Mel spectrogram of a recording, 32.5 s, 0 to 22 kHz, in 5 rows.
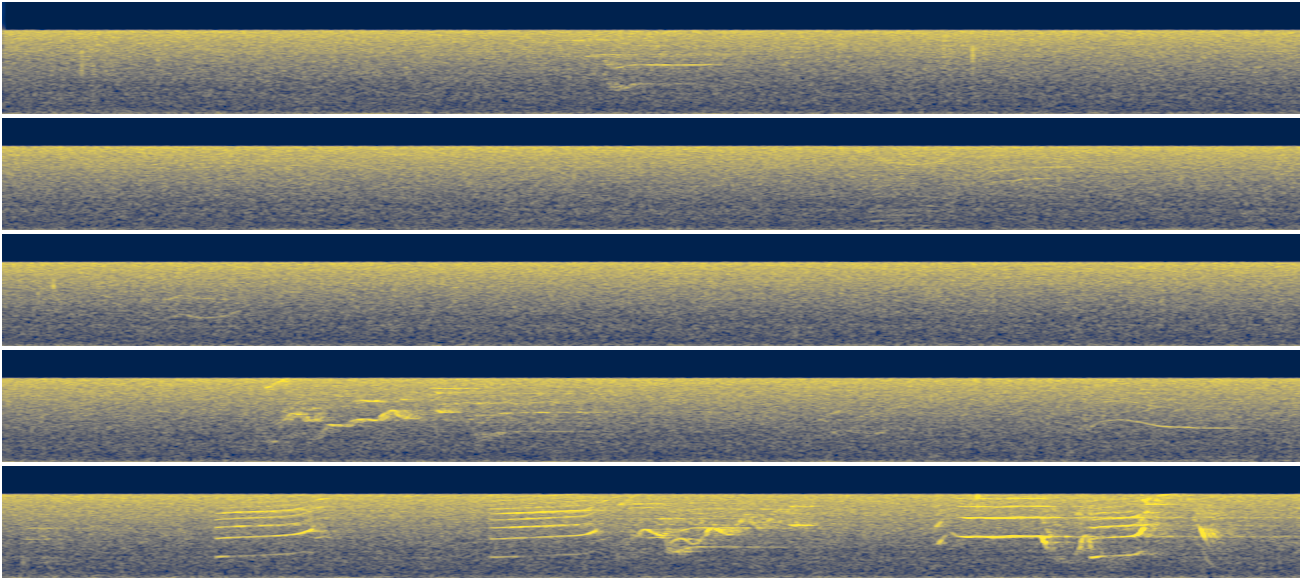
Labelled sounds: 3.0	3.6	killer whale, northern resident, 0.83 to 2.3 kHz
11.5	11.8	killer whale, northern resident, 2.1 to 2.5 kHz
13.8	14.1	killer whale, northern resident, 0.99 to 1.2 kHz
21.1	22.0	killer whale, northern resident, 1.1 to 5.4 kHz
24.9	25.6	killer whale, northern resident, 1.2 to 1.7 kHz
27.0	27.7	killer whale, northern resident, 0.80 to 4.6 kHz
28.4	29.9	killer whale, northern resident, 0.83 to 4.9 kHz
30.6	32.0	killer whale, northern resident, 0.80 to 7.8 kHz

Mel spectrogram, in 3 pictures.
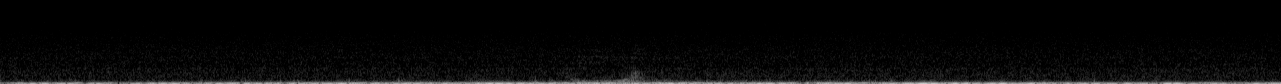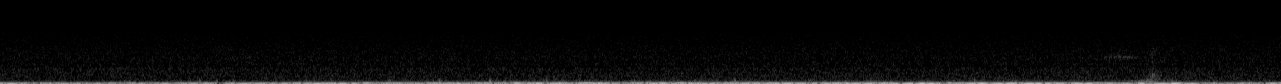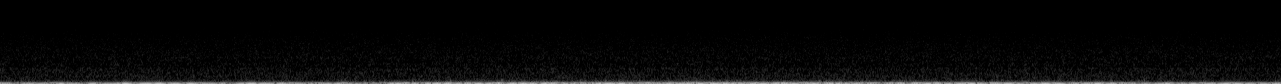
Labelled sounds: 23.9	24.2	humpback whale, 1.2 to 1.5 kHz

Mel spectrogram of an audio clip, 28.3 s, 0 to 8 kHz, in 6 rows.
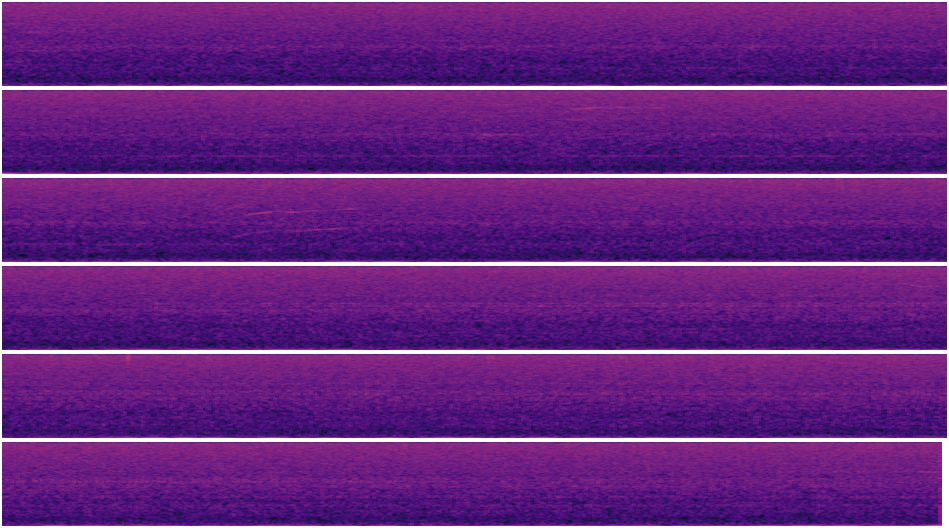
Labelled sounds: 10.6	11.3	killer whale, offshore, 0.86 to 2.4 kHz

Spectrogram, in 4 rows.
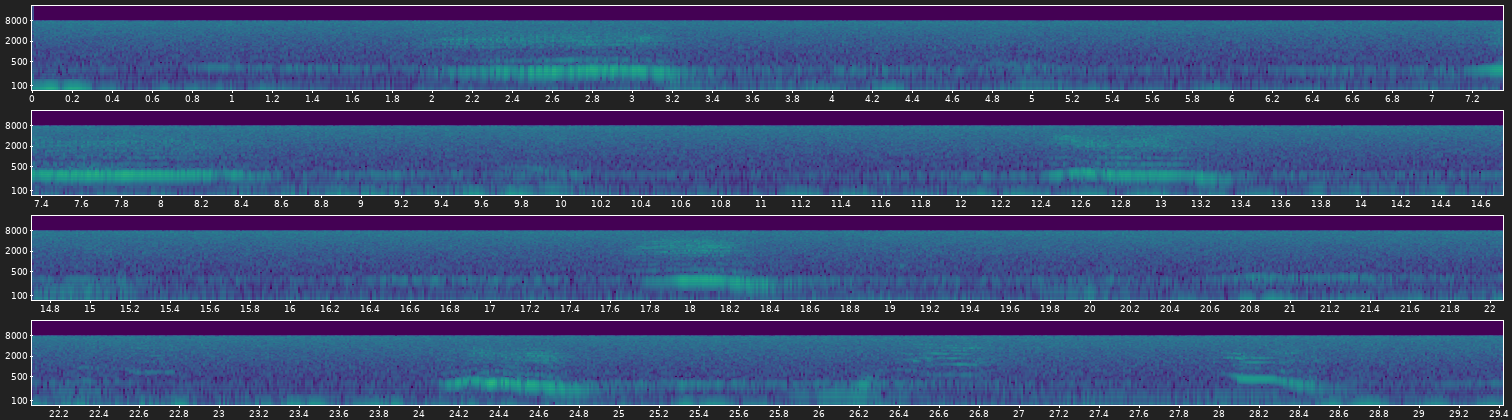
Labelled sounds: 2.0	2.5	humpback whale, 2.0 to 2.3 kHz
17.6	18.2	humpback whale, 1.9 to 3.0 kHz
26.4	26.8	humpback whale, 1.1 to 3.6 kHz
28.0	28.3	humpback whale, 1.6 to 1.9 kHz

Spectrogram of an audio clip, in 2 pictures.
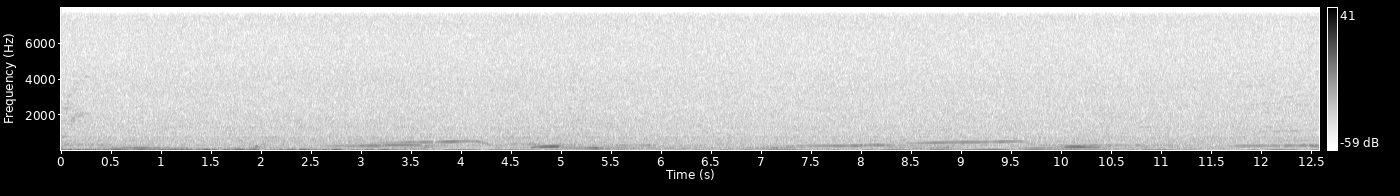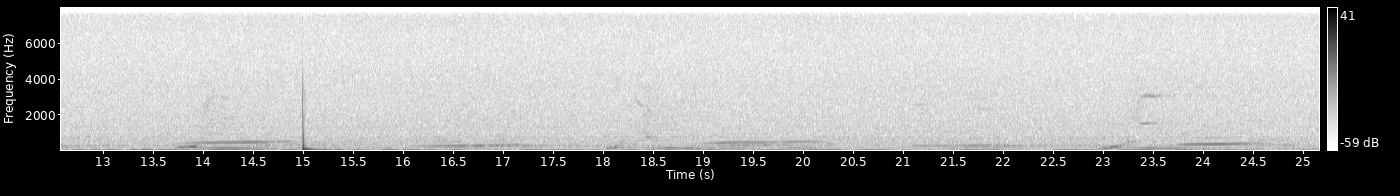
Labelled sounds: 23.4	23.6	humpback whale, 2.9 to 3.2 kHz

